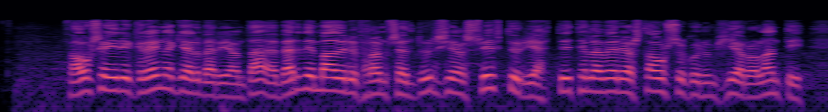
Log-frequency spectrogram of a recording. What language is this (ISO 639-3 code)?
isl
